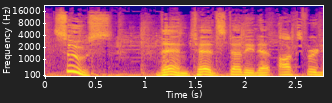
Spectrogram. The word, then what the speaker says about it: Seuss: here's a fun fact soos is supposed to rhyme with voice not goose the doctor never minded that people mispronounced it a creative kid dr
